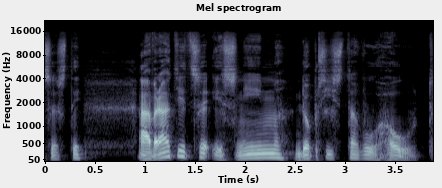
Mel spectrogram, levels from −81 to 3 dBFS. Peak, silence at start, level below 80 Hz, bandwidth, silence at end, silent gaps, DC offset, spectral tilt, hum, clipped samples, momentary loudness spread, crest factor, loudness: 0 dBFS; 0 s; -52 dBFS; 16 kHz; 0 s; none; under 0.1%; -4.5 dB/octave; none; under 0.1%; 10 LU; 24 dB; -24 LUFS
